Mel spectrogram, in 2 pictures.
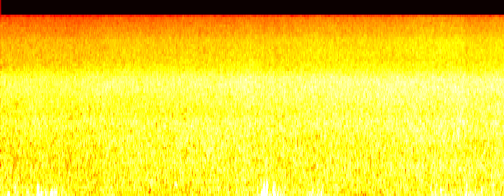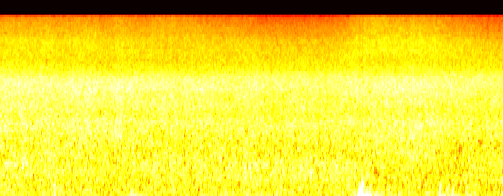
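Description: Waterfall: a steady rush of falling water. A few short low thumps sound over it, once early, once near the middle and once near the end.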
